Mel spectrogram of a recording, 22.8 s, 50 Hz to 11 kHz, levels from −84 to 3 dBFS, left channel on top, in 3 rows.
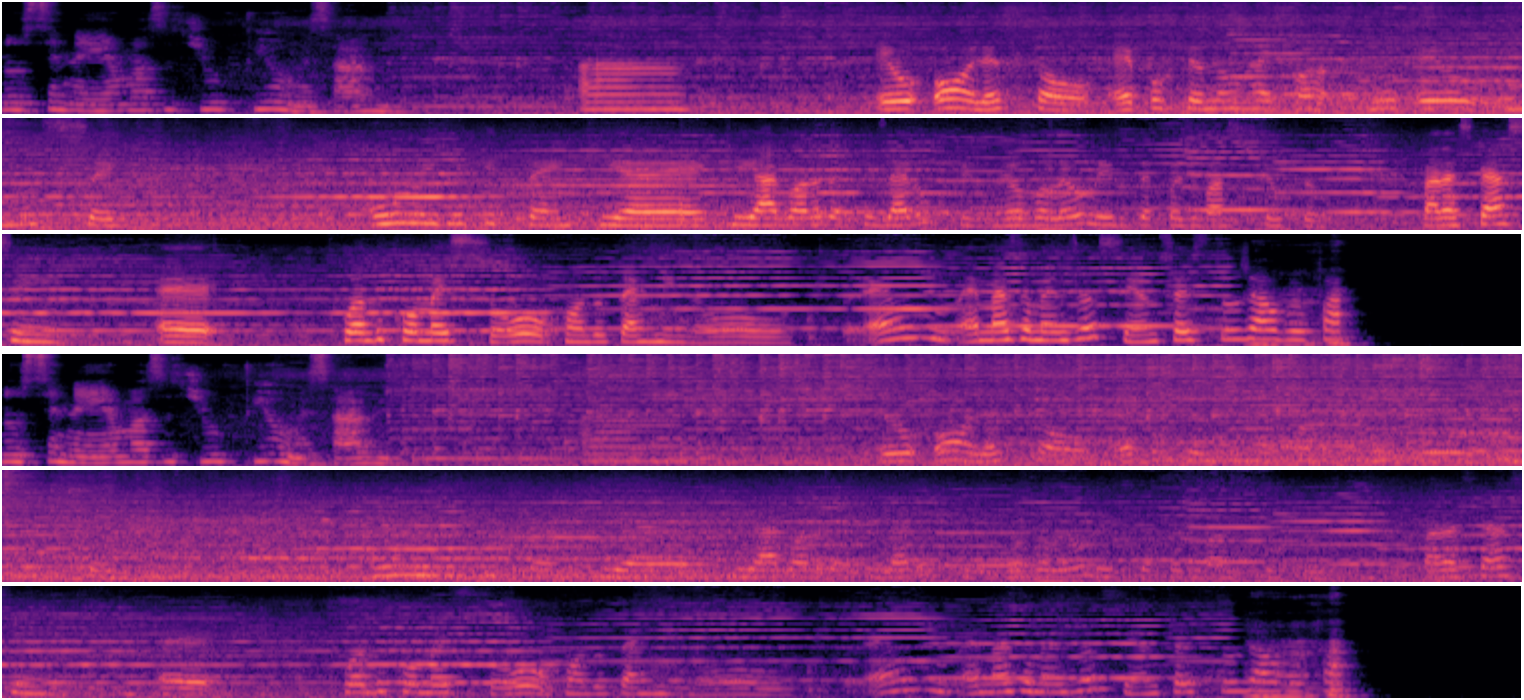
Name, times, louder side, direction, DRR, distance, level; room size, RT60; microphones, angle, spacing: voice 1, 0.0-2.0 21.4-21.9, right 3 dB, 80° right, 1.3 m, -37 dB
Train, 1.1-18.8, right 1 dB, 50° right, 1.2 m, -36 dB
sound 1, 1.9-9.9, right 10 dB, 65° right, 0.4 m, -39 dB
voice 2, 2.9-3.5 4.4-8.2 9.4-15.5 16.0-16.3 16.9-21.9, left 8 dB, 85° left, 0.3 m, -30 dB
sound 2, 6.1-21.4, left 4 dB, 15° left, 0.7 m, -36 dB
3.2 x 3.1 x 2.7 m
head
